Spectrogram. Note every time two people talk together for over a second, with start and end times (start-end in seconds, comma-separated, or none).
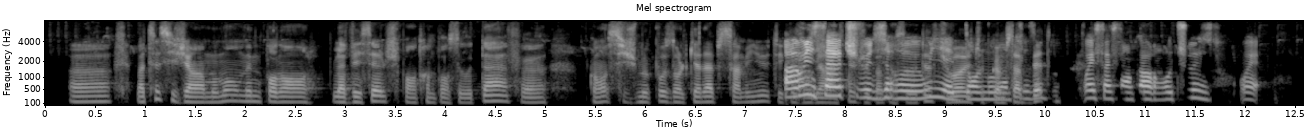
7.4-10.0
